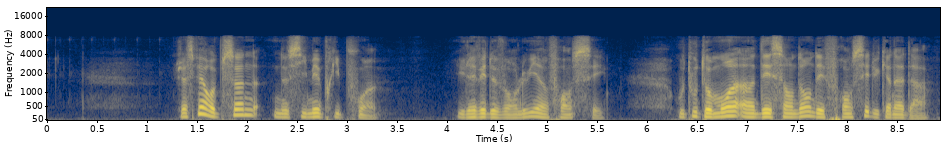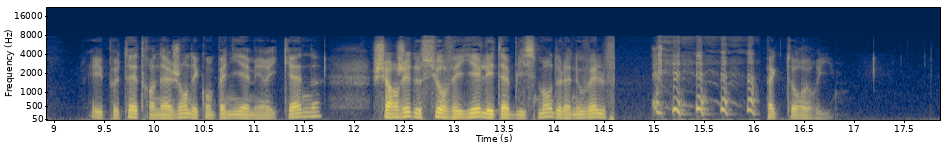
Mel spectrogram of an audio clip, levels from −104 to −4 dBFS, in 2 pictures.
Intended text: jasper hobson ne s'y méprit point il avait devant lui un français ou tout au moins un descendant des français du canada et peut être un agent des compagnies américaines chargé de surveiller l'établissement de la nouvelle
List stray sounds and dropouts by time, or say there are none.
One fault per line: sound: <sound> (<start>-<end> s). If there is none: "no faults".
sound: laugh (15.0-16.1 s)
